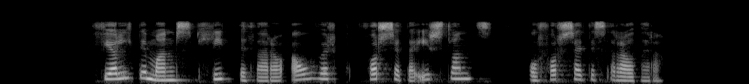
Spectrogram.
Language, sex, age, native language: Icelandic, female, 30-39, Icelandic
